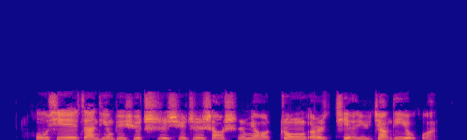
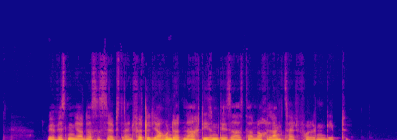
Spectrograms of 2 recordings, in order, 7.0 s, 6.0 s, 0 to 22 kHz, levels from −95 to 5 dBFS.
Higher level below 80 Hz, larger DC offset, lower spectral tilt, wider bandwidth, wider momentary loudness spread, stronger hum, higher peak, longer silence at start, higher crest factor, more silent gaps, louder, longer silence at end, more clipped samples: second, -78 dBFS vs -48 dBFS; neither; second, -1.5 dB/octave vs -9 dB/octave; second, 8 kHz vs 9.8 kHz; about the same, 10 LU vs 12 LU; neither; second, -12 dBFS vs -2 dBFS; second, 0.55 s vs 0.7 s; about the same, 20 dB vs 20 dB; first, 4.11-4.18 s vs none; second, -28 LUFS vs -22 LUFS; second, 0.5 s vs 0.75 s; neither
